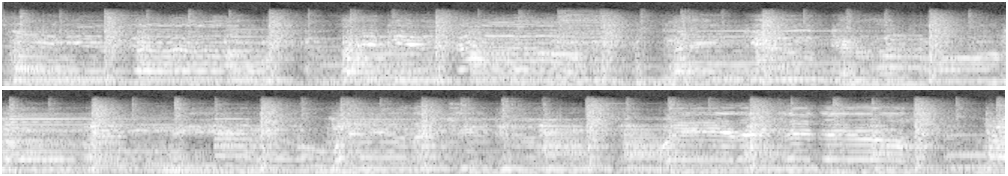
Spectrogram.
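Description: Live rock-and-roll band playing: guitar over a drum kit keeping a steady beat, with a singing voice.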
